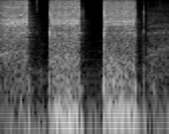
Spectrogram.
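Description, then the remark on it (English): Three loud bursts of harsh hissing spray, each roughly a third of a second long, separated by brief pauses, imitating a Dalek extermination ray-gun effect. No one speaks. “You're looking for your little air jet, aren't you? I haven't got it here. I wish I did.”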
